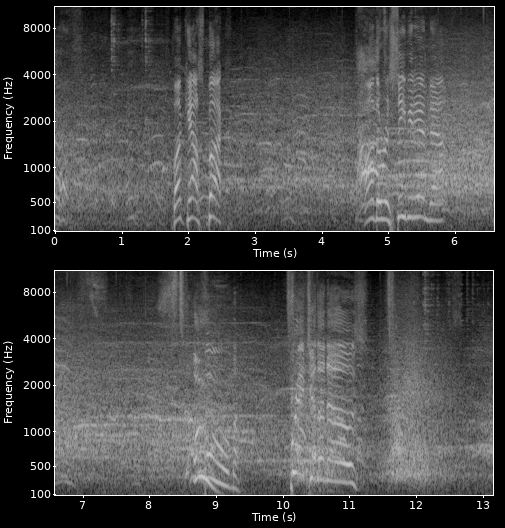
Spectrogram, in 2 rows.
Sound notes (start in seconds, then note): 3.4 applause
